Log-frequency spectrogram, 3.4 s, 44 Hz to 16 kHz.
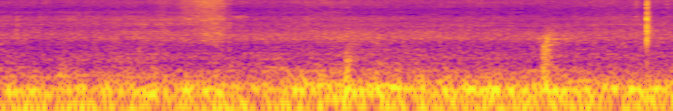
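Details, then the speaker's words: Jeep Compass with 150,000 miles, ABS and traction control lights on, rolling: heavy low road rumble with sharp uneven clunks; suspension coming apart, failing strut suspected. "Good lord, that is loud. Okay, let me hurry up and get in the shop. I'll have to inspect it. Ah, 150,000 mi. ABS light on, traction control light on. Dang, horrible suspension noise."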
